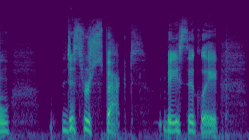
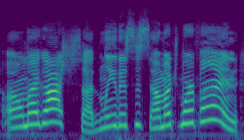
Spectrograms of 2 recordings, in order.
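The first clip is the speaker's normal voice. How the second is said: higher, louder burst of mock revelation; delighted discovery; 6 semitones higher, 4 dB louder than usual. Tennis dropout discovers pickleball, suddenly excited. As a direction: gush as if amazed by a new game.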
